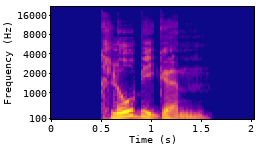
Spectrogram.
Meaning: strong dative masculine/neuter singular of klobig
- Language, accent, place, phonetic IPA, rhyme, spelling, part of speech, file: German, Germany, Berlin, [ˈkloːbɪɡəm], -oːbɪɡəm, klobigem, adjective, De-klobigem.ogg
